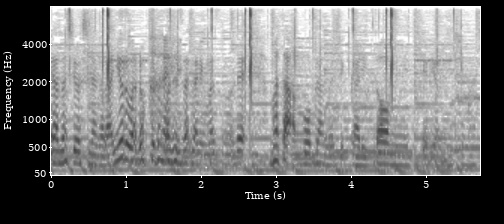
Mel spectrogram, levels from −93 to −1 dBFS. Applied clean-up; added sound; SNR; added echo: none; Crack; 5 dB; none.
